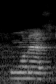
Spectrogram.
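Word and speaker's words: honest: और दूसरा क्या है ऑनेस्ट मैन क्या है ऑनेस्ट मैन एच क्या है इसमें साइलेंट साइलेंट और ये क्या है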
